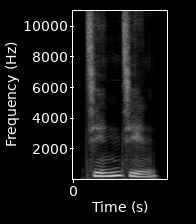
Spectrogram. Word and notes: 仅仅: jǐn jǐn

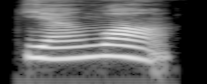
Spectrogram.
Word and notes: 阎王: yán wáng

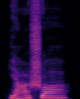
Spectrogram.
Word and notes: 牙刷: yá shuā

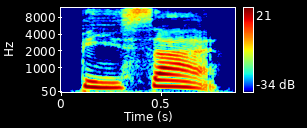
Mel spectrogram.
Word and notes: 比赛: bǐ sài

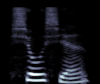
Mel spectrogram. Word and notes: 休闲: xiū xián

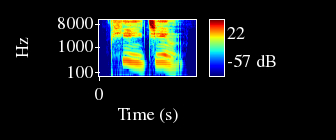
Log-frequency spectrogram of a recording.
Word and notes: 僻静: pì jìng

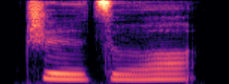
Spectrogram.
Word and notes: 指责: zhǐ zé

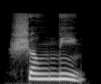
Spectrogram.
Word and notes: 生命: shēng mìng

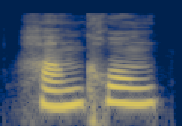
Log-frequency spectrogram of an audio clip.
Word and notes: 航空: háng kōng

